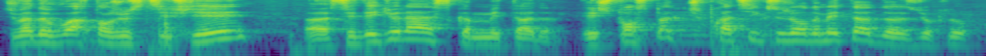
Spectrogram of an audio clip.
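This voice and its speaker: A man's voice: fairly high pitch, animated, quick pace, a little hiss or hum. A man in a casual online debate, talking argumentatively and restating his points with emphasis and repeated words.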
